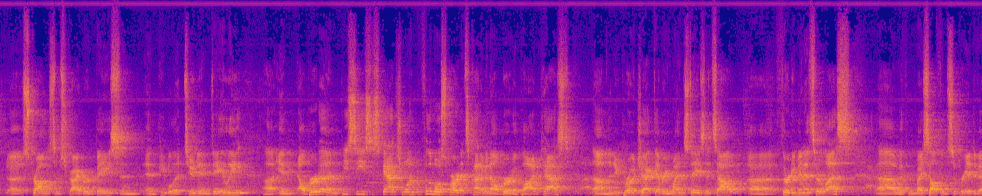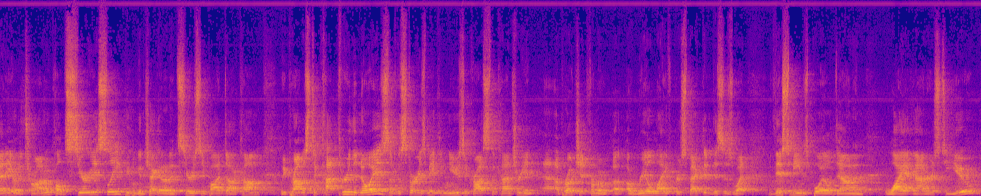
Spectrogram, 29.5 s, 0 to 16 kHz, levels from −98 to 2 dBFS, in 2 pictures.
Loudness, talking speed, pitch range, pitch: -24 LUFS, 195 wpm, 125-160 Hz, 135 Hz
